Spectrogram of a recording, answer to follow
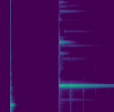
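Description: A short dull thunk from a cartoon shovel-digging sound effect, followed a second later by a single bright ding that rings on and fades slowly.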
